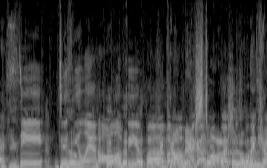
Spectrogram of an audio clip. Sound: laughs

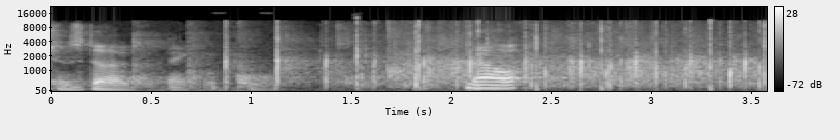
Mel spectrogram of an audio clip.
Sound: attendees applauding

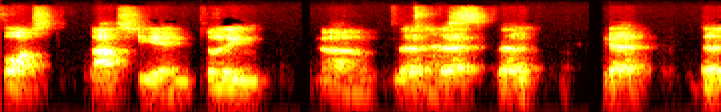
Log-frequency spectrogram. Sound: laugh

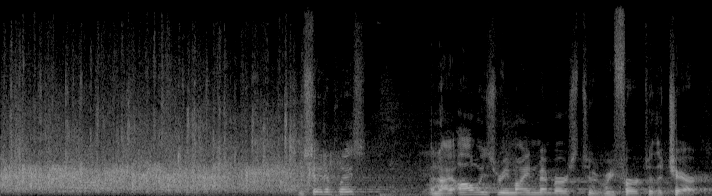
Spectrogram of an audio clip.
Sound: applause

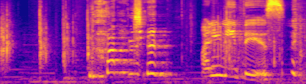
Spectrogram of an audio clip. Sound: laughs

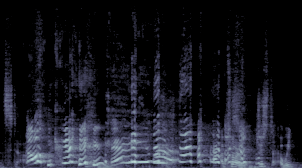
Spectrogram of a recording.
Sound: laughs; laughing

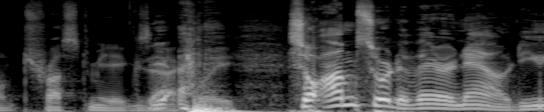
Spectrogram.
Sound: chuckles

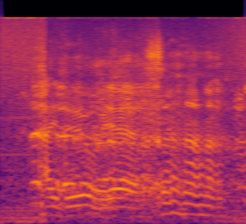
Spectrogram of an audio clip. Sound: laughter

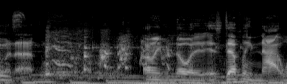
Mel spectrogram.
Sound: React laughs

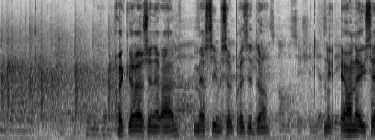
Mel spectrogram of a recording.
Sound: applause

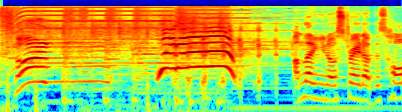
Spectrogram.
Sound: laughs

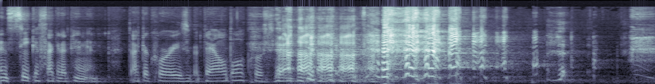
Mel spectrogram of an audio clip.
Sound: everyone laughing

